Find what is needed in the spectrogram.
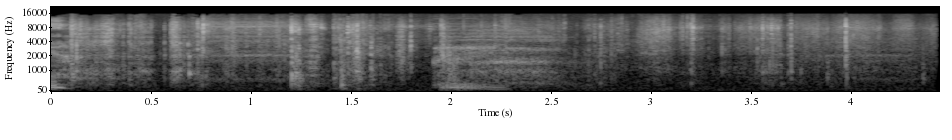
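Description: Paper and fabric crinkling and rustling as hands handle and tuck scraps into a junk journal page, with many small crisp clicks.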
